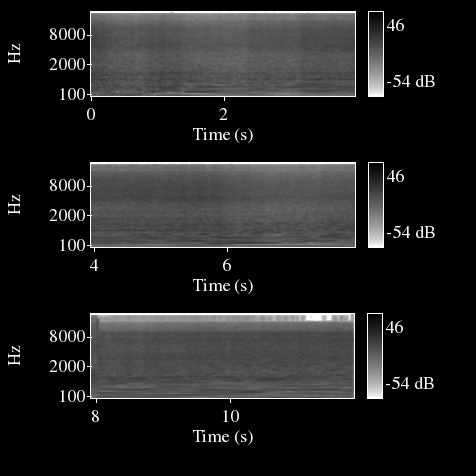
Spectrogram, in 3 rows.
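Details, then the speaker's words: 1970 GTX 440 V8 on the dyno, later full-throttle run, no rear seal oil leak: clean climb under full load, smooth rising note, no misses, knocks or rattles; 394 hp at 5,000 rpm, peak torque 493.4 at 3,300 rpm; healthy. "This one did a lot better. Here we go. At 5,000 RPM, we pulled out a 394 horsepower, and the maximum torque is at 493.4 at 3,300 RPM."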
